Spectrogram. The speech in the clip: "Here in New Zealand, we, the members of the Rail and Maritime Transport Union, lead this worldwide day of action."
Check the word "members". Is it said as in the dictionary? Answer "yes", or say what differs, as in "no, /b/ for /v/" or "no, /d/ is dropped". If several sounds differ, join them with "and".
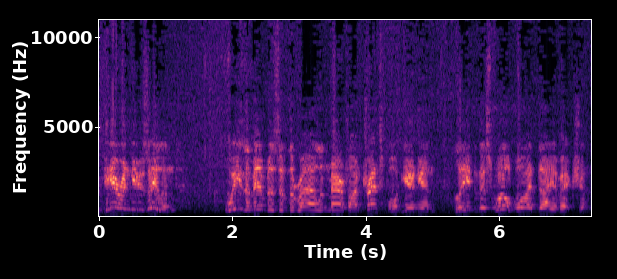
yes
